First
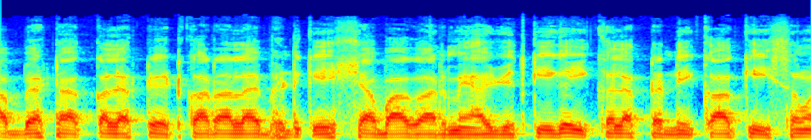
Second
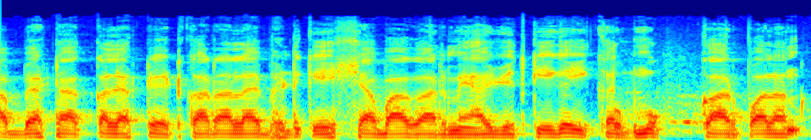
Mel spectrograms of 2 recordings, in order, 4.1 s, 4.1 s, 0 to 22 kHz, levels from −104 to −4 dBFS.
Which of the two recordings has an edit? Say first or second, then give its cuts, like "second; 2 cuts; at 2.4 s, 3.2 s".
second; 1 cut; at 3.1 s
